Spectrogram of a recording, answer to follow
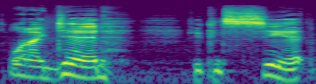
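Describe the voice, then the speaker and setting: A tired man talking casually and haltingly to vlog viewers in a low-key way. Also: bright, forceful tone, a little hiss or hum, rough recording. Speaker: car vlog host.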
